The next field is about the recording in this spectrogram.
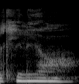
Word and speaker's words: Kylian: Wir haben Kylian Mbappé. Habe ich das richtig gesagt? – Er ist auf jeden Fall Kylian.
